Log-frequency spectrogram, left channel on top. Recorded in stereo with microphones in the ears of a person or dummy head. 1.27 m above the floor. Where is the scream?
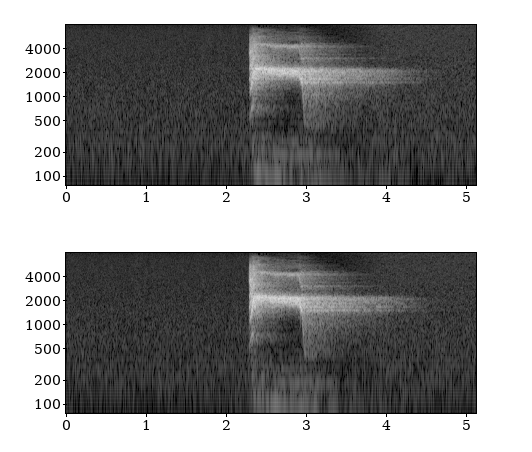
25° right (ahead or behind), 2 m.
